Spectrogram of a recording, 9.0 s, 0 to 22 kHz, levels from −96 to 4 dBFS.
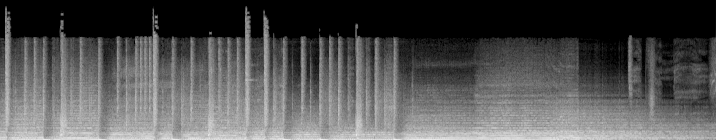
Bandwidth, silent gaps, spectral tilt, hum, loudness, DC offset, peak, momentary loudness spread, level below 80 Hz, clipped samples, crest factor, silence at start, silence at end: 17.5 kHz; none; -5 dB/octave; none; -11 LUFS; under 0.1%; 0 dBFS; 8 LU; -14 dBFS; under 0.1%; 10 dB; 0 s; 0 s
